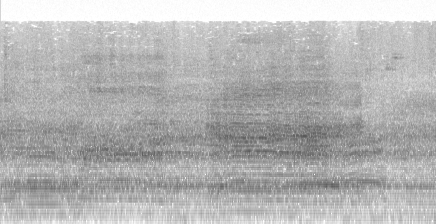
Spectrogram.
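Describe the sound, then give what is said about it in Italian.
Sheep bleating continuously, a sustained wavering baa that swells louder midway before easing off, heard close and alone without any talking. “Ma Carlo è rimasto a Buckingham Palace a stringere i denti, ad allevare pecore.”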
